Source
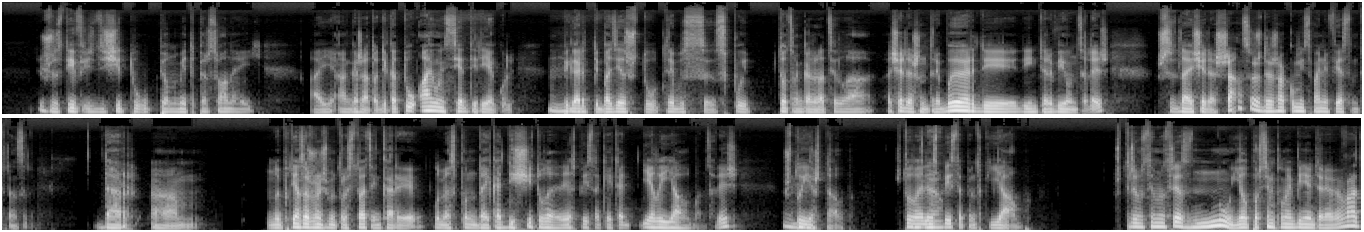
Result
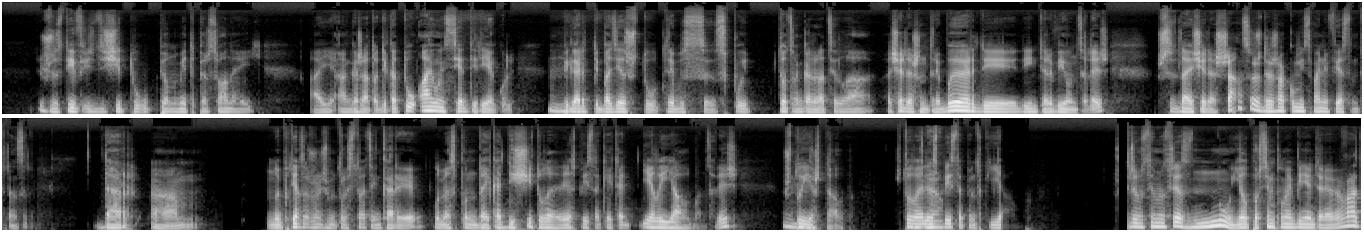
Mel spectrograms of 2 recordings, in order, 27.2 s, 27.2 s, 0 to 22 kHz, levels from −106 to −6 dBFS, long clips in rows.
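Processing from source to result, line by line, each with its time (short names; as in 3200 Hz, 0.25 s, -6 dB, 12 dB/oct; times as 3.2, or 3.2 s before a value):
16.53–17.39 compressor 16:1, threshold -27 dBFS
23.57–24.84 flipped gate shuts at -31 dBFS, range -36 dB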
